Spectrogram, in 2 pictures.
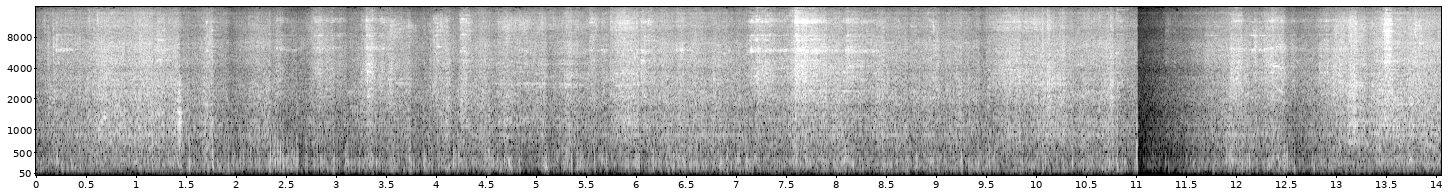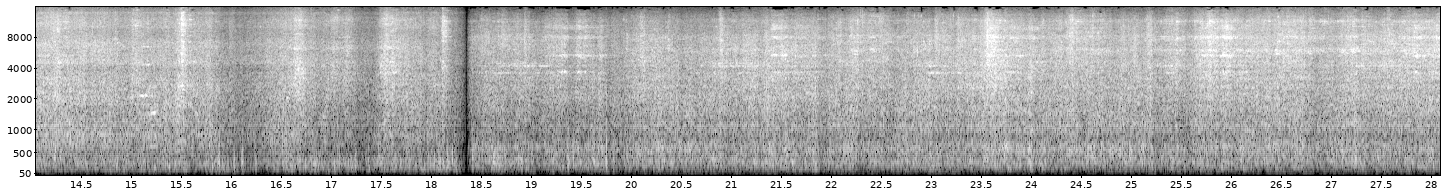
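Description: A Norfolk Southern Triple Crown RoadRailer freight train passing close by: a steady rumble and clatter of steel wheels on rail, with a faint thin squeal at times. The sound cuts out briefly about eleven seconds in and again about eighteen seconds in.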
